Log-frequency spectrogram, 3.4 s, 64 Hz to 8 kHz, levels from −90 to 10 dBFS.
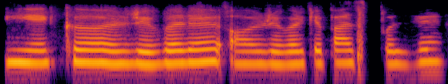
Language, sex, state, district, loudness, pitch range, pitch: Hindi, female, Uttar Pradesh, Gorakhpur, -14 LUFS, 210-230 Hz, 220 Hz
